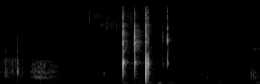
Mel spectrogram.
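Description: A man bites into a crisp fruit with a crunch.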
